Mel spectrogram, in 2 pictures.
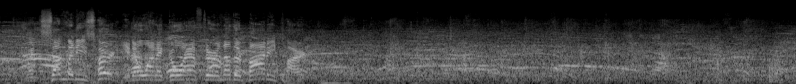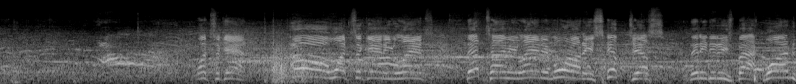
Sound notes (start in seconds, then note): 3.9 crowd cheering; 10.9 Ric thudding on ring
